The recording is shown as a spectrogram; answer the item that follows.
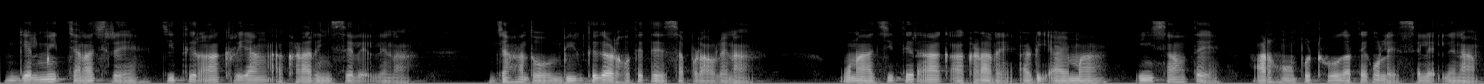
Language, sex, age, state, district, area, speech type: Santali, male, 18-30, West Bengal, Bankura, rural, spontaneous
